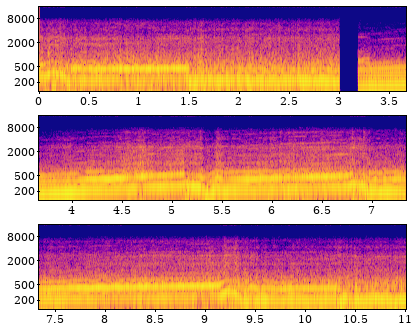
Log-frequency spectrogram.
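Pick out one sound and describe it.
A motorcycle engine hums steadily, then climbs in pitch through several gear shifts.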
